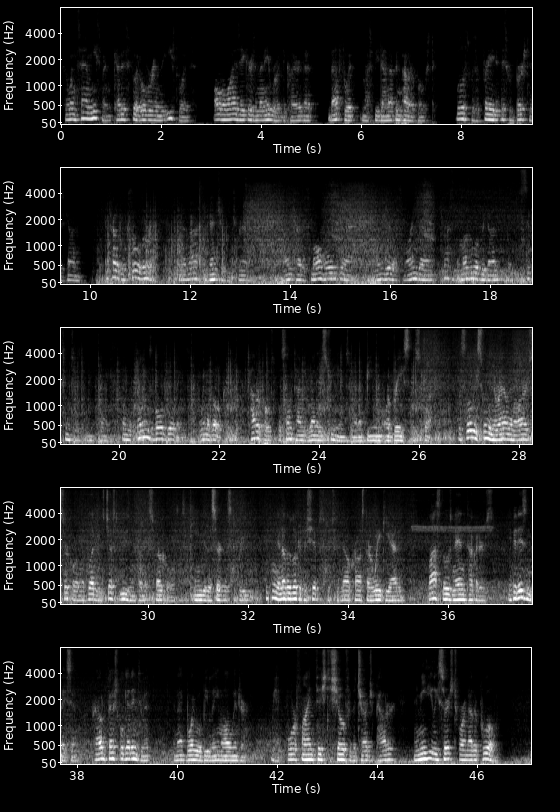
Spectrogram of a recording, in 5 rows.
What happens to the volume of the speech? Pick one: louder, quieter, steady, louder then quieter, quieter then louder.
louder.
